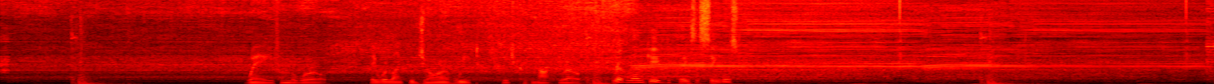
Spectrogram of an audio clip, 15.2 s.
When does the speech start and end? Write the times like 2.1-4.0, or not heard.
3.0-9.2.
